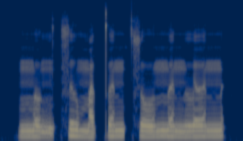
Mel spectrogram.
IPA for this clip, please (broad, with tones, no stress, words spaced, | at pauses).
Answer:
n̪ɤ̰˨˩ŋ t͡sɹ̩˥˩mä˩ t̪ə˥nt͡so˧˥ʊ̯ n̪ə˥n lə˥n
